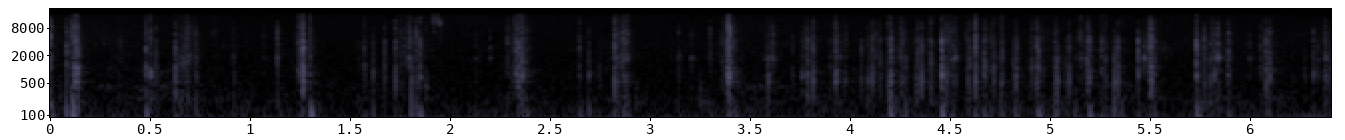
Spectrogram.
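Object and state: Cardboard box.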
